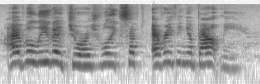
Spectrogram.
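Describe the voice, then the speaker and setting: A woman's voice: very high-pitched, fast talker, bright, forceful tone, faint music behind, pitched above the performer's own voice. A woman voicing an earnest, insistent young female servant with a big-sisterly air, in a visual novel reading. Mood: earnest, hopeful. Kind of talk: visual novel read-aloud character voice.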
